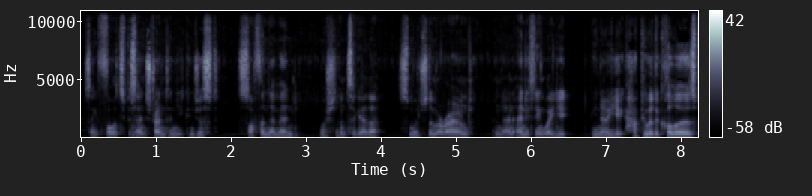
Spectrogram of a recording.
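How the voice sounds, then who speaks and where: A man with a bunged-up cold voice, calmly talking through a drawing tutorial step by step. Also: low-pitched, vocal fry. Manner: calm, reassuring, thinks aloud. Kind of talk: relaxed step-by-step tutorial narration.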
